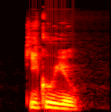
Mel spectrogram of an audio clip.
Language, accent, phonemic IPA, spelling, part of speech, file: French, France, /ki.ku.ju/, kikuyu, adjective / noun, LL-Q150 (fra)-kikuyu.wav
- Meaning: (adjective) Kikuyu; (noun) Kikuyu grass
